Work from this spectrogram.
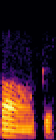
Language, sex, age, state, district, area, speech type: Malayalam, male, 30-45, Kerala, Kozhikode, urban, conversation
